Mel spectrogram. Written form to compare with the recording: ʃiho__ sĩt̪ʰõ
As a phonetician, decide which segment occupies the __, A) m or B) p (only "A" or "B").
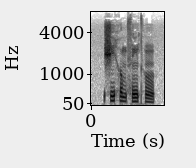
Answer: A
